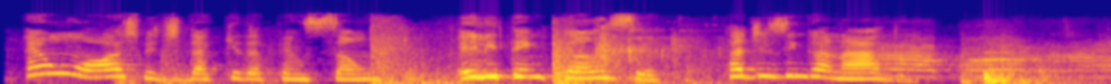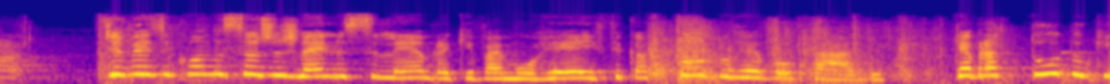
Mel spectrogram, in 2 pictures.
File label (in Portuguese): Voz Mulher da Pensão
